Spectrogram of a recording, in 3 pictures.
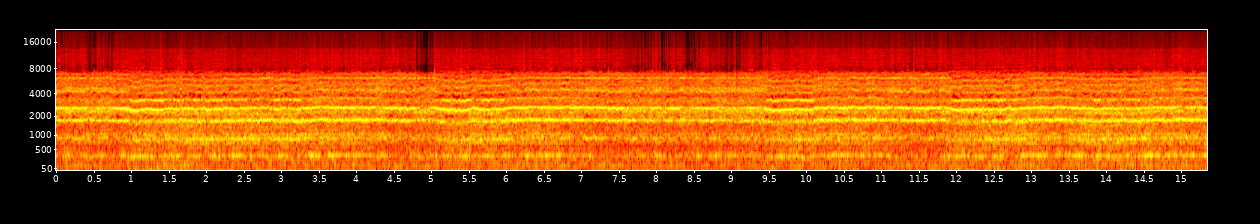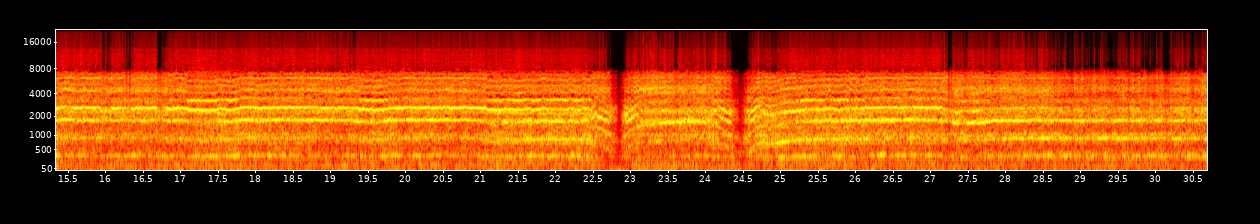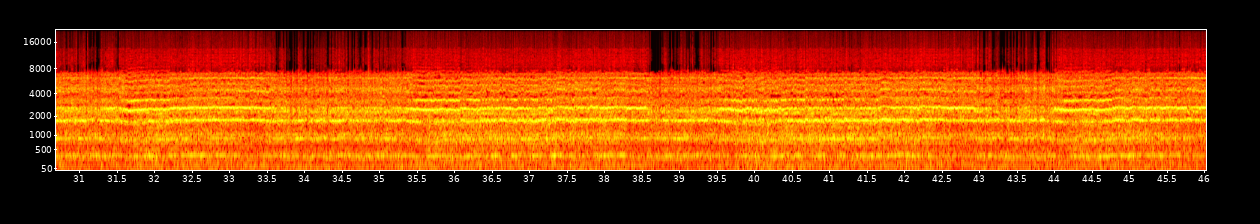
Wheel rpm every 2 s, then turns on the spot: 220, 220, 230, 220, 230, 220, 220, 220, 220, 230, 230, 170, 150, 220, 230, 240, 230, 230, 220, 230, 210, 230, 220.
none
